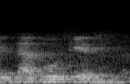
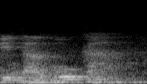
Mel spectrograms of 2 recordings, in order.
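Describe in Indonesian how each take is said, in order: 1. Kata ini berakhir dengan bunyi -in. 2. Kata ini berakhir dengan bunyi -a pendek. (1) "boleh ditabukin" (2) "boleh dibaca dengan bitabuka"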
